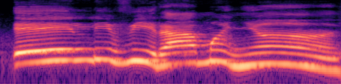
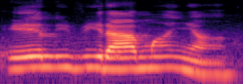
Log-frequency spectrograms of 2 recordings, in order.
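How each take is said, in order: First: It is said as an emotional exclamation. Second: It is said as a plain statement. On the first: The speaker shows happy feelings about it. "A exclamativa, né, o estado emotivo" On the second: The speaker simply affirms a fact. "Eu iria afirmar"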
